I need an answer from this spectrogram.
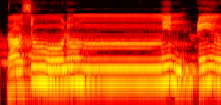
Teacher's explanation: Kemudian ada nun sukun bertemu dal, kita baca samar.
